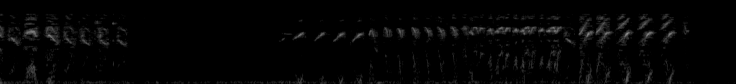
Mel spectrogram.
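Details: Grey seedeater, known as mochuelo, sings a quick jumble of high notes, falls silent for about a second and a half, then resumes with clear upslurred whistles that run into a long, fast, buzzy trill.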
